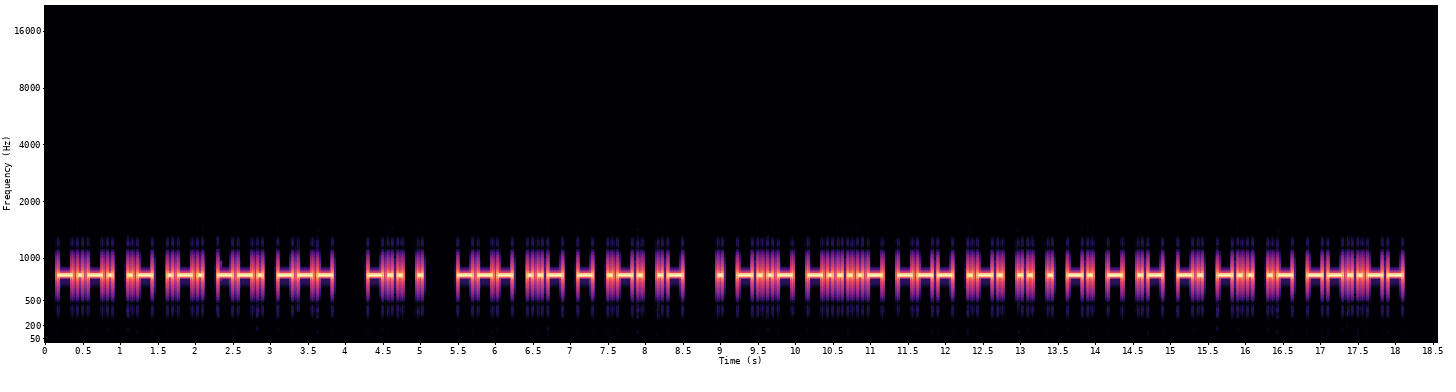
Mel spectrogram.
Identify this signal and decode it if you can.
Morse code, heard as a keyed tone, about 18 wpm, 800 Hz. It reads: CARGO DE OUTRA EX-ORIENTANDA,
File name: audios / portugais / portugais texte en clair 1 vitesse 18 mots minutes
